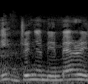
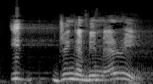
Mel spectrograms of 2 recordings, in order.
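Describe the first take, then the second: First: Said in the usual way. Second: Loud, high party slogan; mock rallying cry. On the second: Preacher hamming up the catch cry, loud. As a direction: shout it like a toast.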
